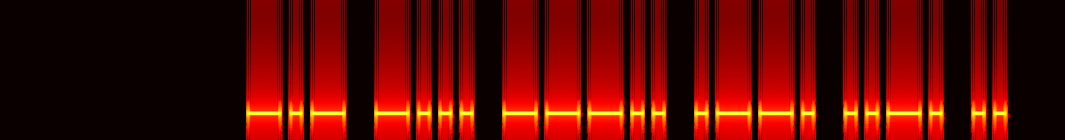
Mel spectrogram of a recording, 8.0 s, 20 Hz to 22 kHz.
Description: Morse code, heard as a keyed tone, about 15 wpm, 700 Hz. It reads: KB8PFI
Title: USA Call Signs - 6 Characters - Repeated 2x - 15wpm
